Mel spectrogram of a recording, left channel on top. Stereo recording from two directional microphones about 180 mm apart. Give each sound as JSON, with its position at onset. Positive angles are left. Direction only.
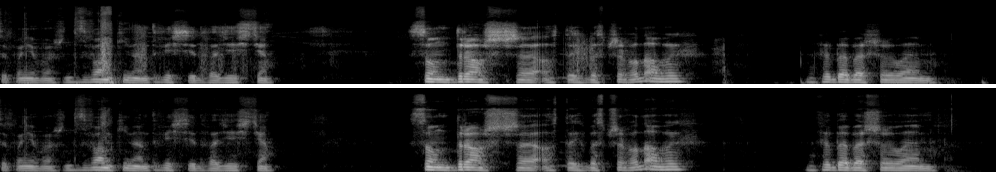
{"t": 0.0, "sound": "speech", "side_deg": 0}
{"t": 4.2, "sound": "speech", "side_deg": -10}
{"t": 8.1, "sound": "speech", "side_deg": -15}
